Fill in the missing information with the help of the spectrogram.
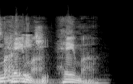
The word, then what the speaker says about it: Hema: There's a store, it was a group of stores since you're in Hall, and I'll mention this, called Hema. How do you pronounce it? – Yes, Hema. – Hema? – Hema. H-E-M-A.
